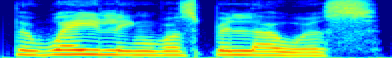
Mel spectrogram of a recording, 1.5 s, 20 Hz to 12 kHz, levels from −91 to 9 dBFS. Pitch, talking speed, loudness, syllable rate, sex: 225 Hz, 205 wpm, -16 LUFS, 5.2 syllables/s, female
